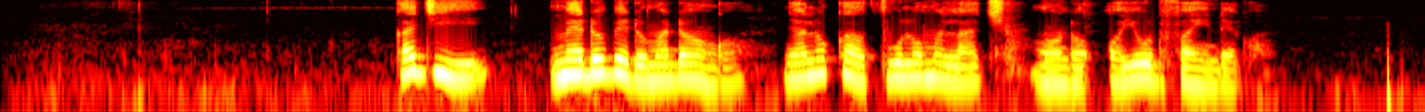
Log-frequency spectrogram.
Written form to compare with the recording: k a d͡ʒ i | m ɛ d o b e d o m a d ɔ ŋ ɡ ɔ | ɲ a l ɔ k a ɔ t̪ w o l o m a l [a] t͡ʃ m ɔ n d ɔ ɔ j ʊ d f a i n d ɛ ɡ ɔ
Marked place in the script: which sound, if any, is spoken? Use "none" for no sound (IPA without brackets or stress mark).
a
